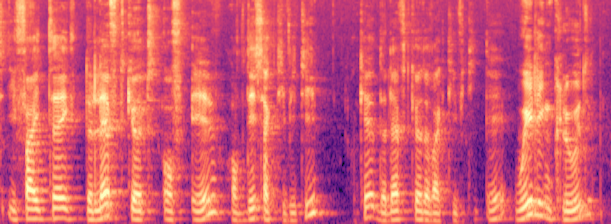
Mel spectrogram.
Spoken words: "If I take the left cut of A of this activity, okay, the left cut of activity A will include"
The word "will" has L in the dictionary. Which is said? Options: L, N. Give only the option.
L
